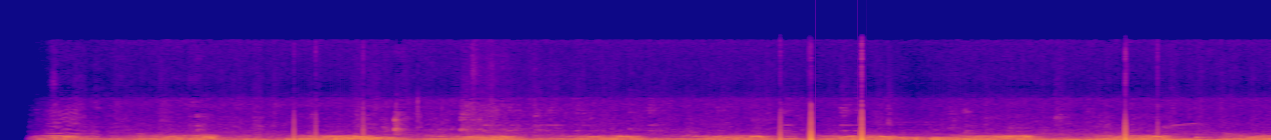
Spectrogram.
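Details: Jafari pigeon, called the smallest kind of pigeon in the world, delivering a long run of soft, rounded coos with rich harmonics, each swelling and fading about once a second, with a few sharp clicks in the background.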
